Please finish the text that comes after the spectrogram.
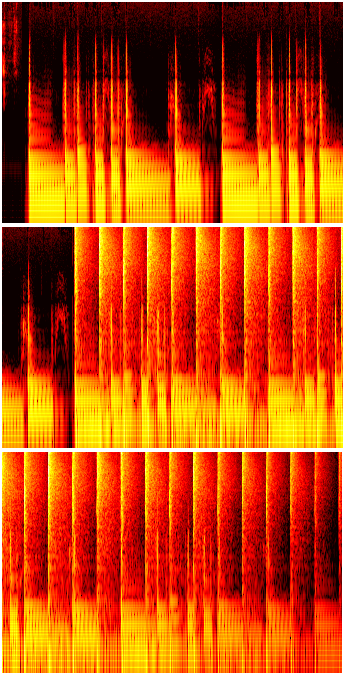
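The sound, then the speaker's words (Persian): A loud music track played as a break between discussion segments: a few seconds of choppy, sustained electronic chords, then a steady, driving beat kicks in and continues to the end, with no talking. “فکر میکنم که حالا بعد از مرور دفاع و دروازه میتونیم یه استراحتی بدیم بریم یه آهنگی گوش کنیم برگردیم هافبک و مهاجم و با بچه ها پیگیری کنیم”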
